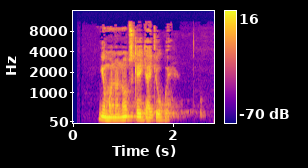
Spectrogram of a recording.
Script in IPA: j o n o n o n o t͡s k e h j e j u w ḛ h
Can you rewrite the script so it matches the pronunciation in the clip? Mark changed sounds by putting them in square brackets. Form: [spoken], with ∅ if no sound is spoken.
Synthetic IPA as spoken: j o [m] o n o n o t͡s k e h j [a] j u w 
